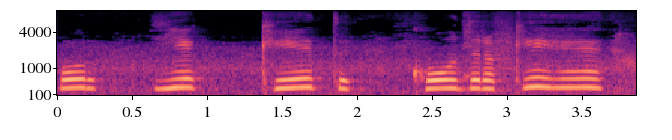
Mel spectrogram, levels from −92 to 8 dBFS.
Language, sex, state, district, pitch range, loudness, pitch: Hindi, male, Uttar Pradesh, Shamli, 255-280 Hz, -15 LUFS, 270 Hz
